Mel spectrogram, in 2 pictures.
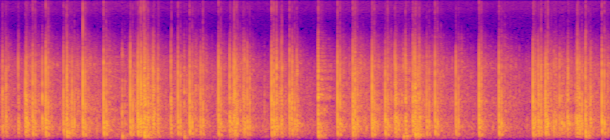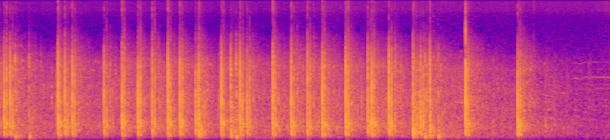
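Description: Professional fireworks display: aerial shells launching and bursting in rapid succession, several bangs a second. The barrage thins to a few last bangs and fades away near the end.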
